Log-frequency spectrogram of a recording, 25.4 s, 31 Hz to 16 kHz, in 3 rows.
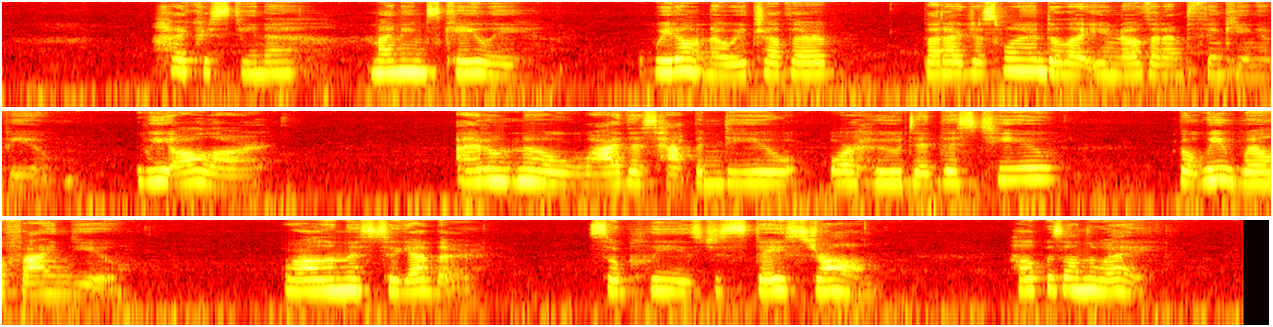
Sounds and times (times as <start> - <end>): Speech: 1.0 - 3.7, 4.3 - 5.6, 6.2 - 10.4, 11.5 - 15.6, 16.3 - 17.8, 18.8 - 20.2, 20.8 - 22.8, 23.7 - 24.8.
